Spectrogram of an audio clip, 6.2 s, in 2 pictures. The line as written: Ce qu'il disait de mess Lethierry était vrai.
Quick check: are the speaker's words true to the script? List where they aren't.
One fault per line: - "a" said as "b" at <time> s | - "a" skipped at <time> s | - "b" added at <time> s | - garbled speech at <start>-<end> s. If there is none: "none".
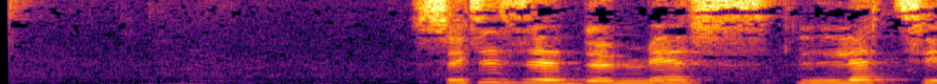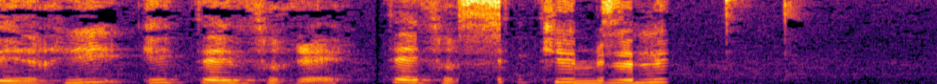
- "qu'il" skipped at 1.5 s
- garbled speech at 4.4-5.4 s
